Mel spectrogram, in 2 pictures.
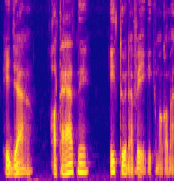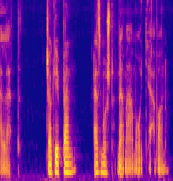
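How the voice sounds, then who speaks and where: A man voicing a calm, kindly older host who speaks with quiet mystery in an audiobook. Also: low-pitched, vocal fry, husky, heavily acted.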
